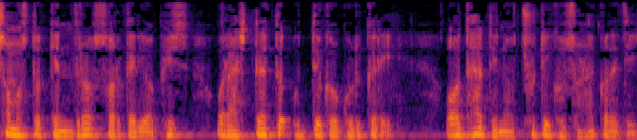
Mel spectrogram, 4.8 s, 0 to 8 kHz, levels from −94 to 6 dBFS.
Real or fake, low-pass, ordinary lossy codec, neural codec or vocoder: real; 7.2 kHz; none; none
